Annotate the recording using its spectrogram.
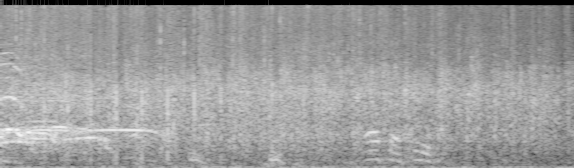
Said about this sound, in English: So, round of applause for the Skeptic track, right?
